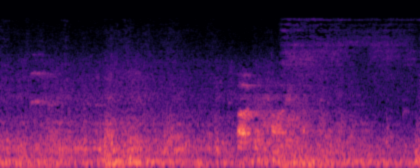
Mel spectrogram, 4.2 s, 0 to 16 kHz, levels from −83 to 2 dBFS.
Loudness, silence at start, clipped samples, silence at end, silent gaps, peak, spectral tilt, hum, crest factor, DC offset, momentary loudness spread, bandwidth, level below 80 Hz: -28 LUFS; 0 s; under 0.1%; 0 s; none; -8 dBFS; -7 dB/octave; none; 20 dB; under 0.1%; 9 LU; 11.5 kHz; -34 dBFS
